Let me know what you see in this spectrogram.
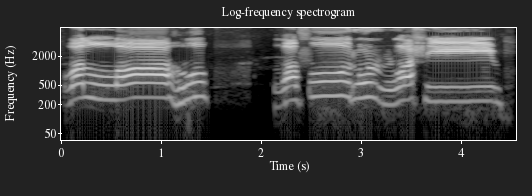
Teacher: लफ्ज़ अल्लाह को पुर यानी मोटा करके पढ़ेंगे। और मोटा करने का तरीका कि आपके दोनों होंठ गोल हो जाए।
